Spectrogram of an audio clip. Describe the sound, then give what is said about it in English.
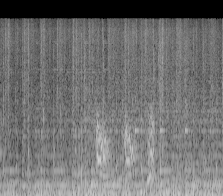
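A dog barks three times in quick succession. The short, sharp barks sit over a constant, noisy background. “Yellow dog barks, following their lead.”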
